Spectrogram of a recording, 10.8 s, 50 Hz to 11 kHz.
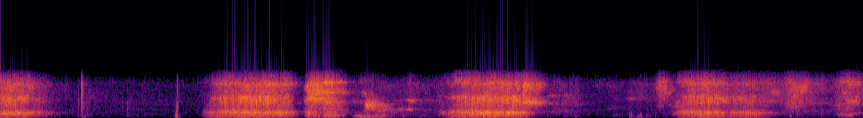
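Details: Loud, rough snoring about every three seconds, roughly 20 a minute, with snorting catches between breaths, from a sleeping animal.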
